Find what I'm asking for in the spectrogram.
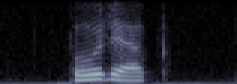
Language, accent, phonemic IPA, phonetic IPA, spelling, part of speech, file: Armenian, Eastern Armenian, /boˈɾɑk/, [boɾɑ́k], բորակ, noun, Hy-բորակ.ogg
- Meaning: 1. niter, saltpeter, potassium nitrate 2. borax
